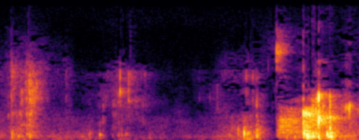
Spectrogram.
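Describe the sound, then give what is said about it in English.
Someone drinking water: a few soft wet sips and swallowing sounds, then a louder, crackly burst of gulping near the end, with no talking. “Man, that water good.”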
